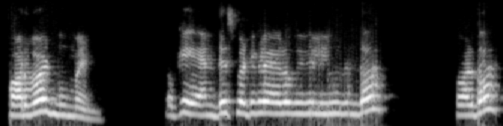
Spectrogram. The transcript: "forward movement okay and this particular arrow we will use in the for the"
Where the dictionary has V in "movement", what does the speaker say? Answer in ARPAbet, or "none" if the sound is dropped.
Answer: V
